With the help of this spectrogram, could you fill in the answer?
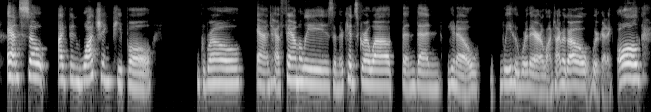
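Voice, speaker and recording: A woman with a New York accent speaks very slowly against a quiet background. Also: medium pitch for a woman. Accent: New York American. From US, New York. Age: 70s. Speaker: author. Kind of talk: interview. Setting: podcast.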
